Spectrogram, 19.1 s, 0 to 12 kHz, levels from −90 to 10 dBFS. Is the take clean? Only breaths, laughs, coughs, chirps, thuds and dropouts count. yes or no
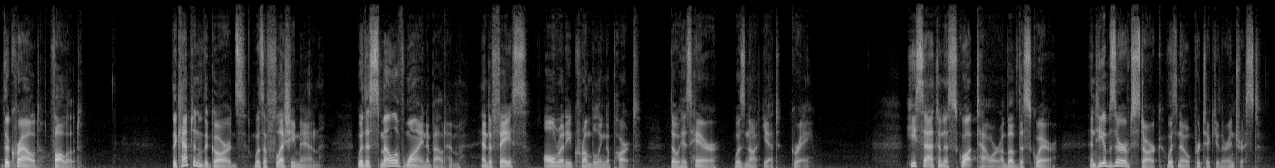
yes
